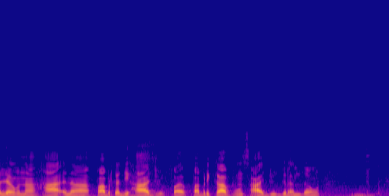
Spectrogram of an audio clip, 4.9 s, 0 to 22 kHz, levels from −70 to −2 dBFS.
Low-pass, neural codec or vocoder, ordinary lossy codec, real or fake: 7.2 kHz; none; none; real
